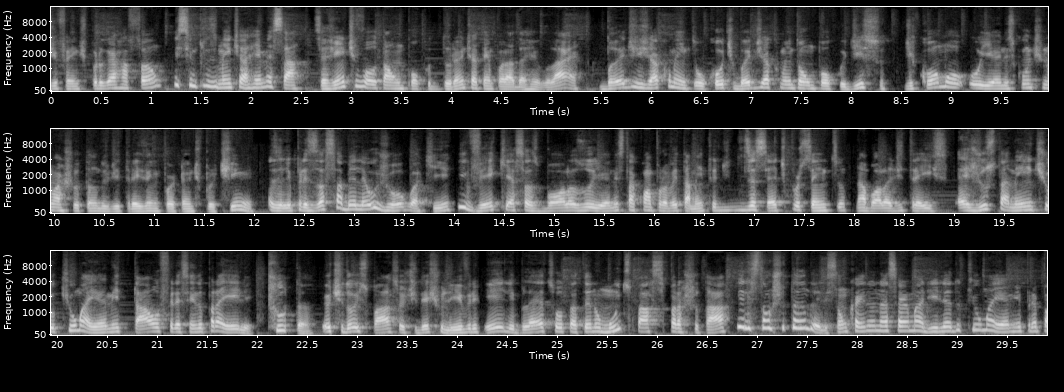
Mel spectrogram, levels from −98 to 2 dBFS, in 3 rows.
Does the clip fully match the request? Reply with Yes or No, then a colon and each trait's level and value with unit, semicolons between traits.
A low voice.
No: medium, 150 Hz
